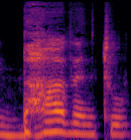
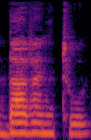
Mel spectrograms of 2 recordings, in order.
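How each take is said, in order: First: The first b is followed by breath. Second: The first b is plain, without breath. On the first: The speaker calls it right. "c'est Bhavantu, hein, B H, il y a un B" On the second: The speaker calls it wrong. "c'est pas Bhavantu"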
